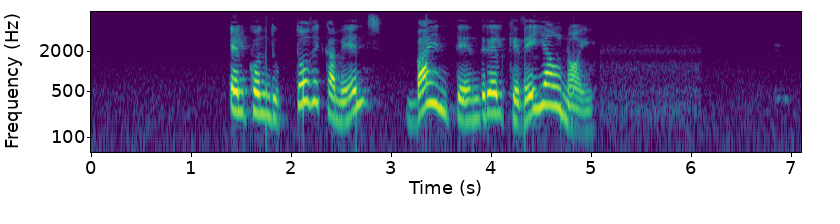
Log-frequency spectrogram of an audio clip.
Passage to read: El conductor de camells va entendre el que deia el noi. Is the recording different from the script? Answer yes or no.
no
